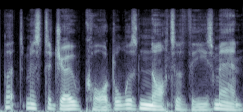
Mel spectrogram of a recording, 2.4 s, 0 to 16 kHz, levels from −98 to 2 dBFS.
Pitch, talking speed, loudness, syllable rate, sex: 110 Hz, 220 wpm, -15 LUFS, 4.7 syllables/s, male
